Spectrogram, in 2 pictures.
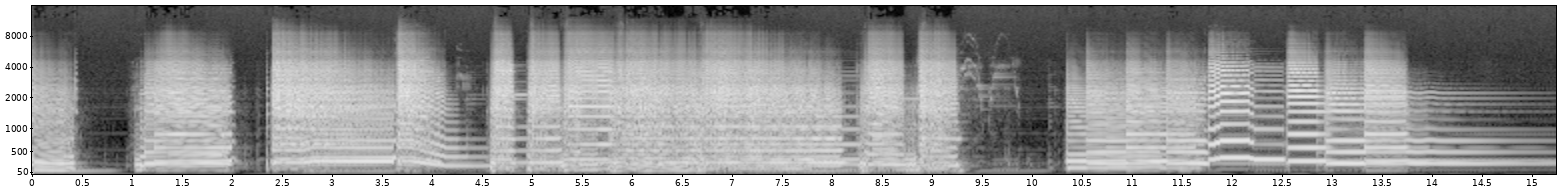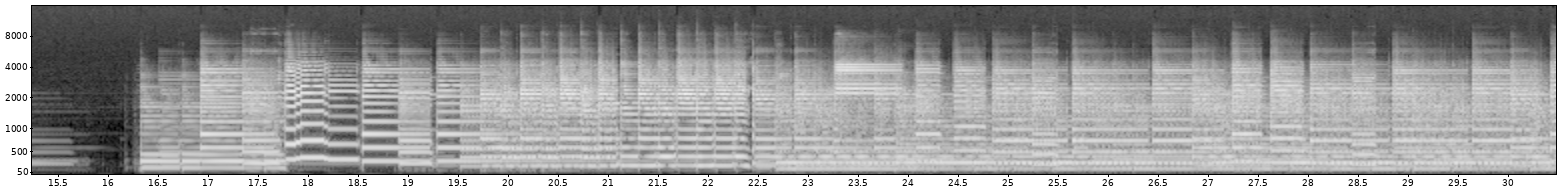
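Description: Electric guitar (Squier Paranormal Super-Sonic) played through a Dogman Devices Earth Overdrive pedal into a Strymon Iridium amp modeller: overdriven chords and riffs with a few short stops. About halfway a chord is left to ring out and fade to silence, then the playing starts again and runs on.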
